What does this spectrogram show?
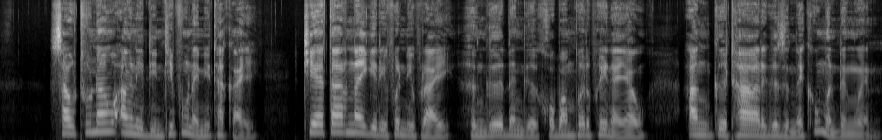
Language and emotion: Bodo, happy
